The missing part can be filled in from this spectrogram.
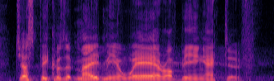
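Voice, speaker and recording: In an Australian accent, a man speaks at a fairly quick pace with a medium pitch and ordinary pitch variation on a very clean recording with a silent background. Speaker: IT research advisor. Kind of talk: conference keynote. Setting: stage with audience. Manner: conversational, with frequent fillers.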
